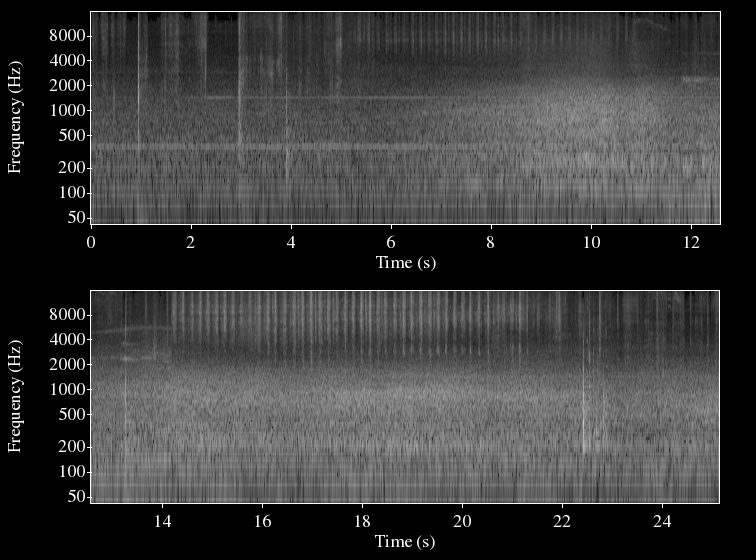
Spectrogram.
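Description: Rub being sprinkled and pressed into a raw brisket by gloved hands. A few light clicks in the first seconds are followed, from about a third of the way in, by a longer stretch of soft rustling and rubbing, with a sharper knock near the end.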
